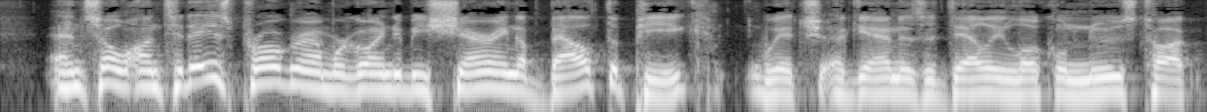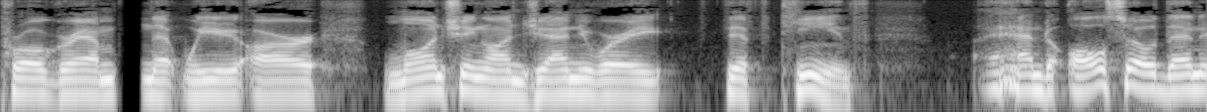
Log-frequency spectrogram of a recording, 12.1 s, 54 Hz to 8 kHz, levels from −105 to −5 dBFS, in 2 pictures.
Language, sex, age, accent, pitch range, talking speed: English, male, 50-69, American, 115-145 Hz, 160 wpm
